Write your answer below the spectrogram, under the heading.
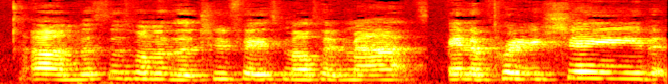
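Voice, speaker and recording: A woman speaks at a fairly quick pace amid audible room echo and noticeable background noise. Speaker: beauty youtuber. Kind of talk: casual haul video. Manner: fast; animated.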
